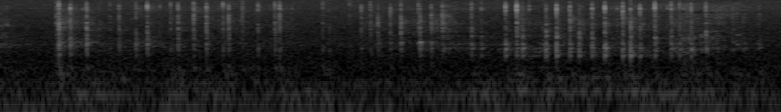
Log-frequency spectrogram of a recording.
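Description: Fingers tap and scratch quickly on a white wall of stones set in concrete beneath a brick arch, producing a dense run of short, sharp clicks. The clicks are bright with little ring, over a faint low hum.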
